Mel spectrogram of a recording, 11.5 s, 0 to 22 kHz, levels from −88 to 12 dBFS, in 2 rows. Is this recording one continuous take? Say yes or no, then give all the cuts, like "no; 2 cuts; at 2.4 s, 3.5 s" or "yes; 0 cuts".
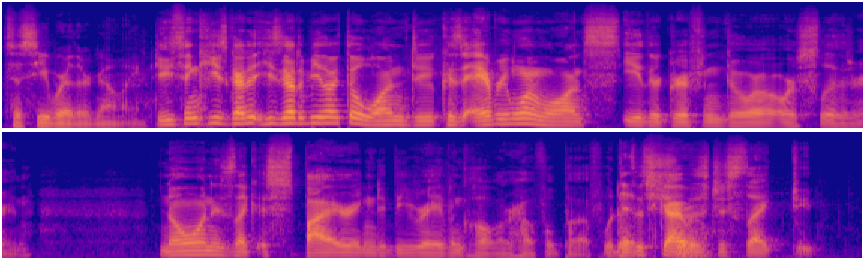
yes; 0 cuts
